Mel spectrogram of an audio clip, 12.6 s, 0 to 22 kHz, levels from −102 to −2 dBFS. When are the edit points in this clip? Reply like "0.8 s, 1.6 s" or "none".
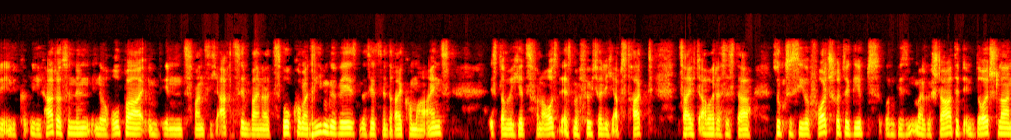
2.0 s, 7.0 s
